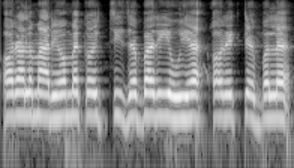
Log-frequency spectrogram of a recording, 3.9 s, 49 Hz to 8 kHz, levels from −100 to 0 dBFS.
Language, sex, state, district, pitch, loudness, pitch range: Hindi, female, Haryana, Rohtak, 225 Hz, -13 LUFS, 220-235 Hz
